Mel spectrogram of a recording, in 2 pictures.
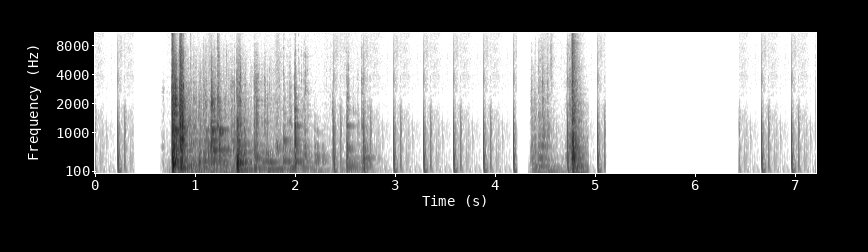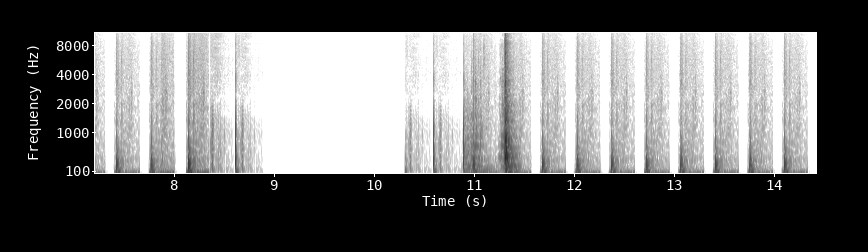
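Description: Quick footsteps thud across a wooden floor.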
